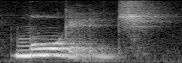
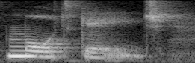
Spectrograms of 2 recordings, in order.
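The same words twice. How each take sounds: First: The R and T are silent; it doesn't end like 'age'. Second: The R and T are sounded; it ends like 'age'. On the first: The speaker calls it right. "But the R and the T are silent and the suffix does not sound like age. It actually sounds like" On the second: The speaker calls it wrong. "If you were to pronounce this word how it's spelled"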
